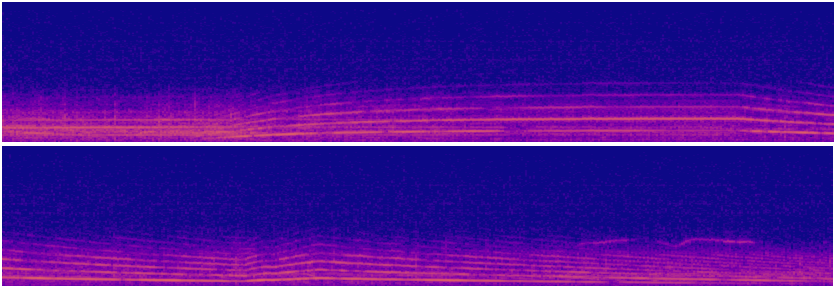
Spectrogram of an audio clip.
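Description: A siren winds up steeply over about a second, holds a steady wail, then winds slowly down, rising again briefly about seven seconds in before falling away.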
